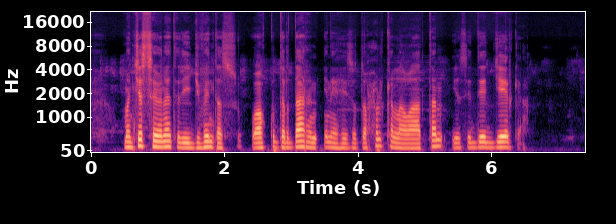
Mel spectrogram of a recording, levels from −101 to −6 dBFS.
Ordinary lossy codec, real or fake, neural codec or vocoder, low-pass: none; real; none; none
